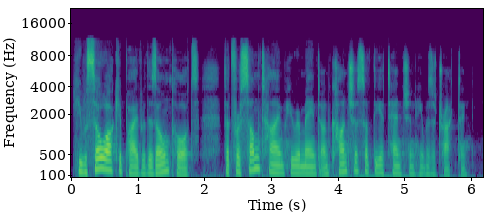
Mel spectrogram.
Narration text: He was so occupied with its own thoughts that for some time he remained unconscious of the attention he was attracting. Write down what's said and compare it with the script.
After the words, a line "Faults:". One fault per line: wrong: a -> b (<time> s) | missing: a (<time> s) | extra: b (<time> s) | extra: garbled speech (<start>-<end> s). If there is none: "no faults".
He was so occupied with his own thoughts that for some time he remained unconscious of the attention he was attracting.
Faults:
wrong: its -> his (1.1 s)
